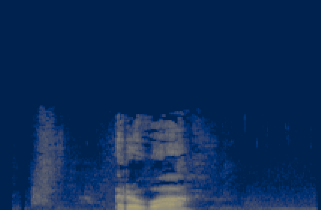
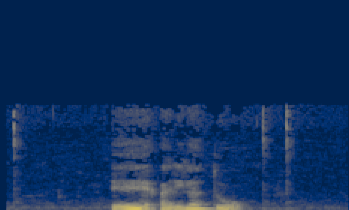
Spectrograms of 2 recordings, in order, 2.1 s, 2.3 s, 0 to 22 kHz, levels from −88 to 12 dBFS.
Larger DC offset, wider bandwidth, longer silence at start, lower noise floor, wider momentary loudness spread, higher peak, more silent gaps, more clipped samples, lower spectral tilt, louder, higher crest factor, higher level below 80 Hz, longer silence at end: neither; about the same, 10.5 kHz vs 11 kHz; second, 0.25 s vs 0.75 s; first, -63 dBFS vs -58 dBFS; first, 25 LU vs 14 LU; second, -8 dBFS vs -2 dBFS; neither; neither; second, -5.5 dB/octave vs -8 dB/octave; second, -28 LUFS vs -17 LUFS; about the same, 22 dB vs 18 dB; second, -70 dBFS vs -60 dBFS; first, 0.9 s vs 0.75 s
